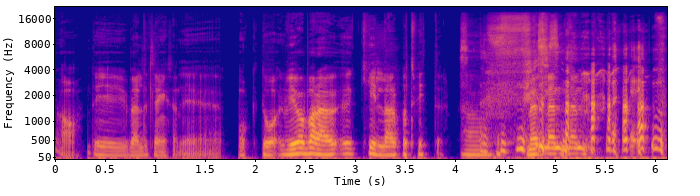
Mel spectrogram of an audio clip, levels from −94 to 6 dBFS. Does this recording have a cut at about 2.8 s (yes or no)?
no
